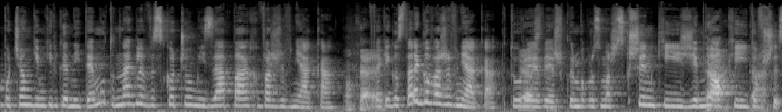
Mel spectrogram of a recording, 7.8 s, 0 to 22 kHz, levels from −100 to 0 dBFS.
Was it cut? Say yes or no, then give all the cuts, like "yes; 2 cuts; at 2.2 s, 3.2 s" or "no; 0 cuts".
no; 0 cuts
